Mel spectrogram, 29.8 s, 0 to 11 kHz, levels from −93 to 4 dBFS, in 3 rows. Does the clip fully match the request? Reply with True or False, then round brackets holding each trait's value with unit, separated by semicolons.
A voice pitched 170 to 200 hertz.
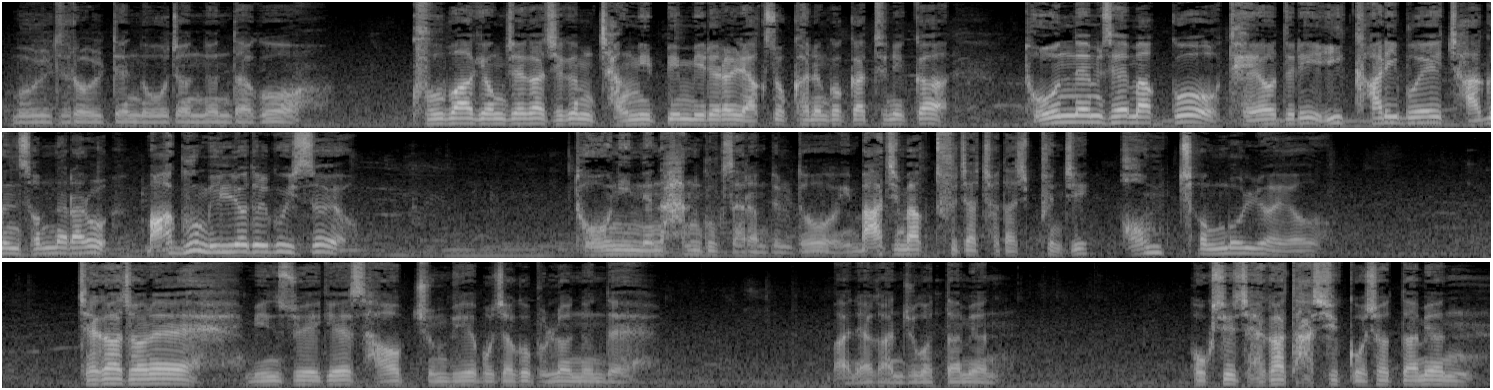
False (115 Hz)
